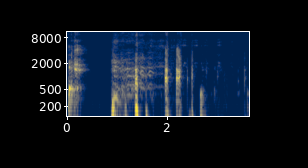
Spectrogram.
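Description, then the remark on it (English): A loud, drawn-out burp forced into the shape of the word "Caliban", with the "Cal" part burped, followed by a few short bursts of snickering laughter. “Say Caliban, but burp the Cal part.”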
